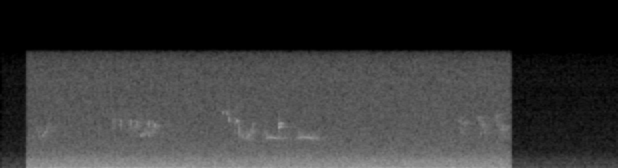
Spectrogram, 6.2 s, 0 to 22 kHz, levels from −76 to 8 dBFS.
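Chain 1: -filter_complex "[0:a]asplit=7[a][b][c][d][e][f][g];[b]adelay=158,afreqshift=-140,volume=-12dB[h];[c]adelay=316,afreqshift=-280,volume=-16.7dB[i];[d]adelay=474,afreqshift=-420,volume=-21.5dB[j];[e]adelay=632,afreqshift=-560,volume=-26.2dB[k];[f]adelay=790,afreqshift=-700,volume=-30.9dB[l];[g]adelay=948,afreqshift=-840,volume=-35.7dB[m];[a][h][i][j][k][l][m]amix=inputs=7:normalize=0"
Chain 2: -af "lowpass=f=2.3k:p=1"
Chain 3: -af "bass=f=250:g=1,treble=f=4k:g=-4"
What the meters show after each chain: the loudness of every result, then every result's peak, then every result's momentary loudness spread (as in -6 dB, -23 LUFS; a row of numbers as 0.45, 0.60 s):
-22.0, -25.0, -23.5 LUFS; -8.0, -9.5, -8.0 dBFS; 6, 1, 2 LU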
